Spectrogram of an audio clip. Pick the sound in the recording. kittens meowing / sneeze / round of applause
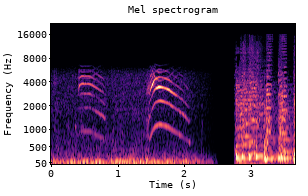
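kittens meowing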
